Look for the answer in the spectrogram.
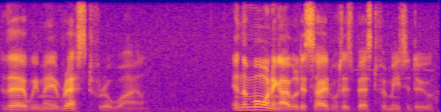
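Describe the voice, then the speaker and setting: An actor playing a grave, noble young captain grieving his brother, in measured, archaic speech for a fantasy radio drama. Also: fairly low pitch, wildly swooping pitch, fairly bright tone, slight background noise, heavily acted. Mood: grave, probing.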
